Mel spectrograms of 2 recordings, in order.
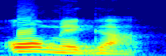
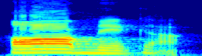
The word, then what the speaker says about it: ômega: E o ômega, alguns vão falar ômega. Na pronúncia erasmiana a gente fala fechado, ômega.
